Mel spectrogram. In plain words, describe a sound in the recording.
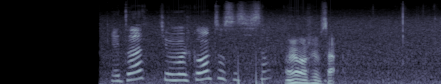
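A young woman exclaims excitedly close by.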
